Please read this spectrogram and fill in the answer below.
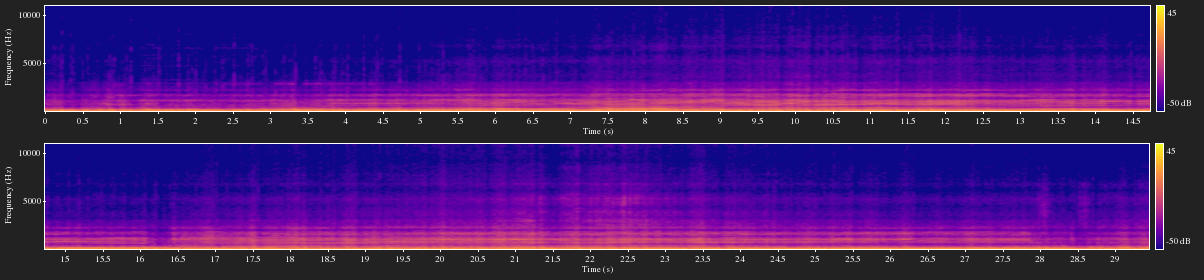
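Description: Race car engine at racing speed, heard from inside the open cockpit, its pitch climbing steadily for much of the first half. About sixteen seconds in it breaks off briefly, as at a lift or a gear change, then climbs again, all over a steady low rumble.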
